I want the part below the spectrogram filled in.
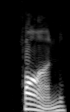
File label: "phon", American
